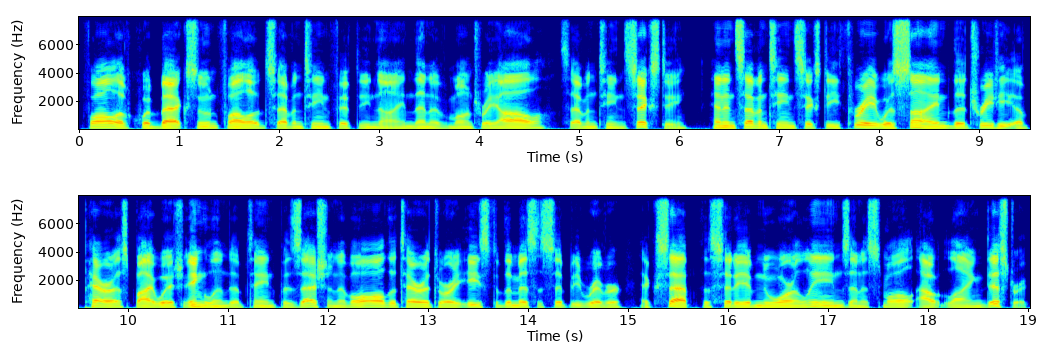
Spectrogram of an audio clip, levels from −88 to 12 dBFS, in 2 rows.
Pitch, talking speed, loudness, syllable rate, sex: 110 Hz, 160 wpm, -21 LUFS, 4.3 syllables/s, male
